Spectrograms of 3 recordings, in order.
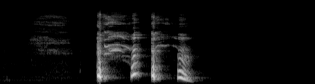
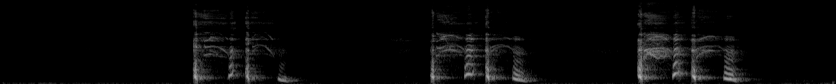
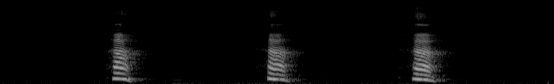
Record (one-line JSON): {"cough_length": "3.2 s", "cough_amplitude": 31794, "cough_signal_mean_std_ratio": 0.28, "three_cough_length": "8.4 s", "three_cough_amplitude": 7884, "three_cough_signal_mean_std_ratio": 0.36, "exhalation_length": "5.5 s", "exhalation_amplitude": 6672, "exhalation_signal_mean_std_ratio": 0.27, "survey_phase": "alpha (2021-03-01 to 2021-08-12)", "age": "65+", "gender": "Female", "wearing_mask": "No", "symptom_none": true, "smoker_status": "Ex-smoker", "respiratory_condition_asthma": true, "respiratory_condition_other": false, "recruitment_source": "REACT", "submission_delay": "1 day", "covid_test_result": "Negative", "covid_test_method": "RT-qPCR"}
